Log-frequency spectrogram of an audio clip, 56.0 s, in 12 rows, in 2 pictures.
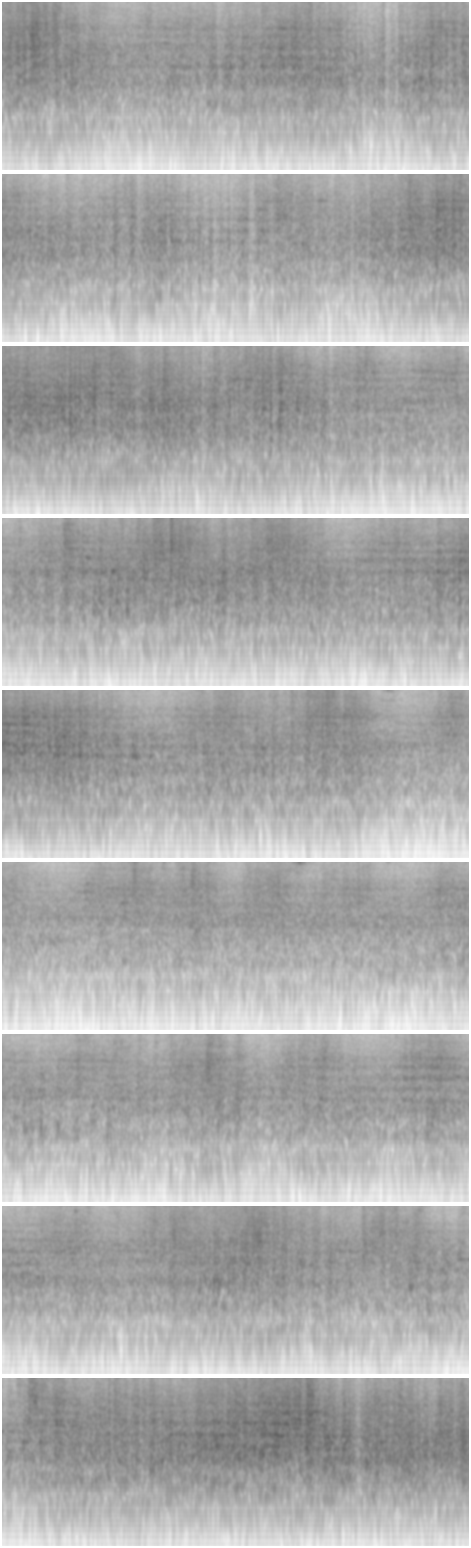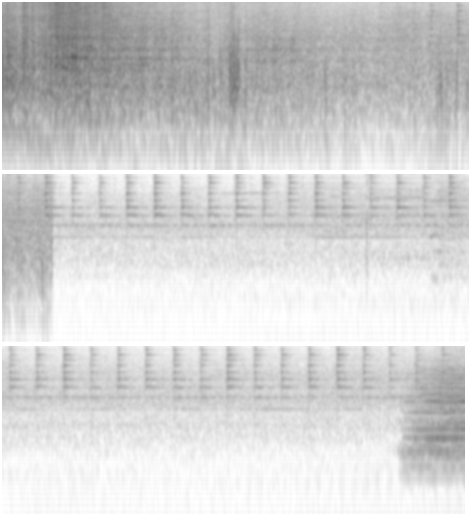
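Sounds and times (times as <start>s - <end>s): wheels clicking over rail joints: 0.0s - 23.5s, 24.3s - 45.5s
freight train wheels rolling: 0.0s - 47.5s.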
